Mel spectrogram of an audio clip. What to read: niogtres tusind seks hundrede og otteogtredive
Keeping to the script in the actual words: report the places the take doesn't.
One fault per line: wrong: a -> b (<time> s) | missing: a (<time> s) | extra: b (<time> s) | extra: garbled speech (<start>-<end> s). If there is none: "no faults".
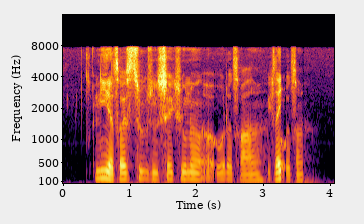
extra: garbled speech (3.1-3.6 s)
